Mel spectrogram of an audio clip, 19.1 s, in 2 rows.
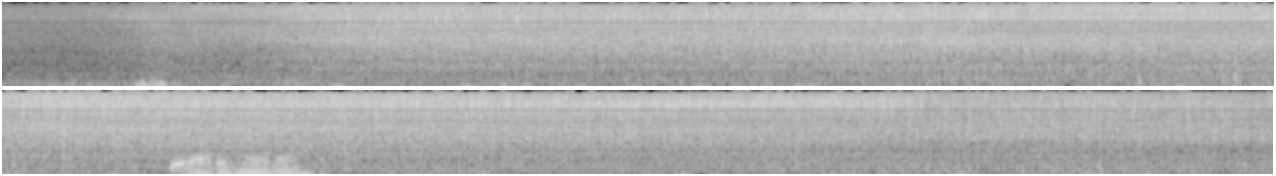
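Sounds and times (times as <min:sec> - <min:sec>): meatballs sizzling in a pan: 0:00.1 - 0:19.0.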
